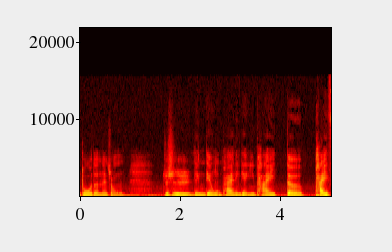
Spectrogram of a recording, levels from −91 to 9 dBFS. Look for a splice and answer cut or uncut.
cut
